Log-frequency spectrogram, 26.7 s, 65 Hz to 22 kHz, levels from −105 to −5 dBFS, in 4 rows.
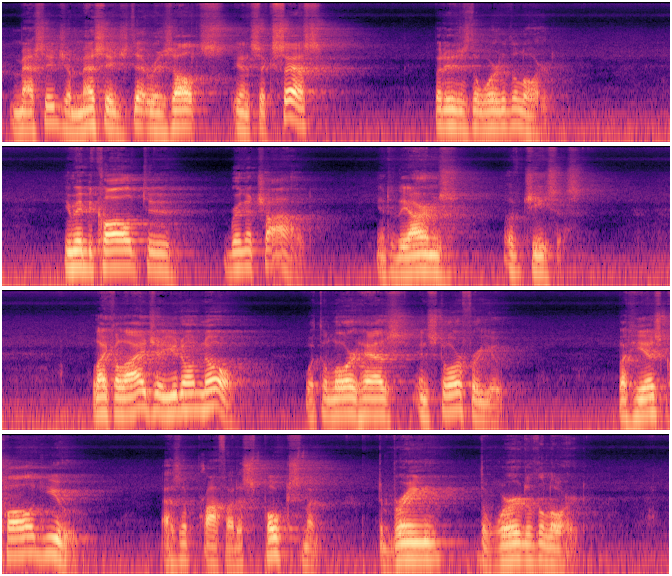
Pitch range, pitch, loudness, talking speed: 110-130 Hz, 120 Hz, -19 LUFS, 130 wpm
